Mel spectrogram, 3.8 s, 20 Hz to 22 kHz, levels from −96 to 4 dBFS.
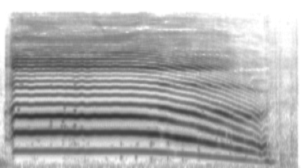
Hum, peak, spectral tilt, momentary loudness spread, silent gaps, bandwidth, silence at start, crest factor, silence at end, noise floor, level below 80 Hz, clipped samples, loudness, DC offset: none; -6 dBFS; 1.5 dB/octave; 14 LU; none; 16 kHz; 0.05 s; 14 dB; 0.4 s; -41 dBFS; -68 dBFS; under 0.1%; -17 LUFS; under 0.1%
